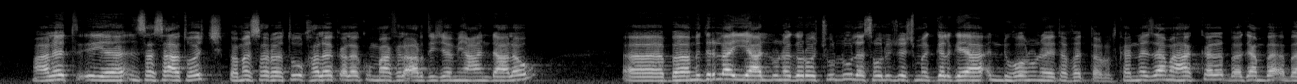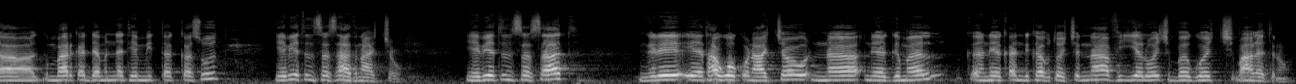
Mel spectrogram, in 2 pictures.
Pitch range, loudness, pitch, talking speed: 185-210 Hz, -21 LUFS, 195 Hz, 90 wpm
